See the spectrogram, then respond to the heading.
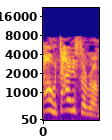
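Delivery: put-on high, loud, excited, thrilled kid's shouting.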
